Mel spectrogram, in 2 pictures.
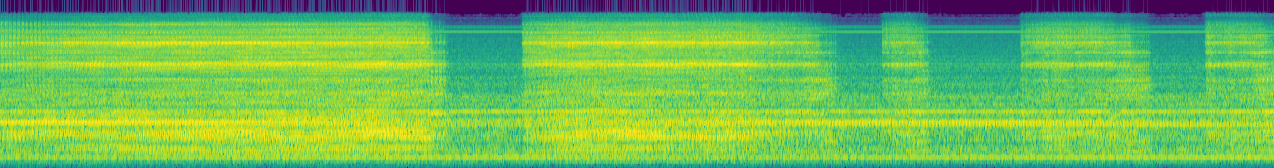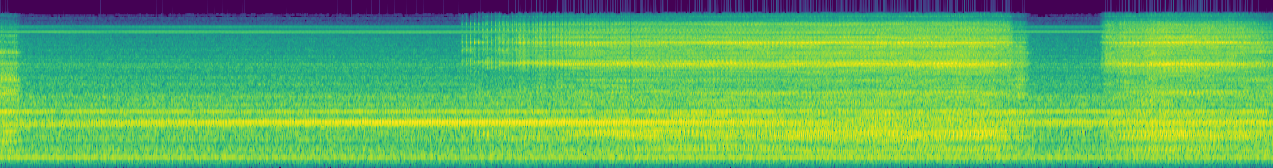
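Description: Wood being cut on a lathe while turning an acorn box, a steady whining, rasping tone that runs continuously for the whole stretch, dipping briefly at a few points where the tool lifts off before biting again.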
